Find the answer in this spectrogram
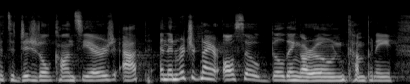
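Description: Moving at a fairly quick pace, the woman's pitch varies in an ordinary way. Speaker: event host introducing a speaker. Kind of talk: speaker introduction at a conference. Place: hall. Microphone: handheld.

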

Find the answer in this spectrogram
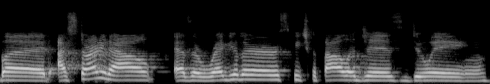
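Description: Against a quiet background, a woman with an American accent talks with ordinary pitch variation. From US South (Texas, family from Louisiana). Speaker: speech coach and speech pathologist; speech coach. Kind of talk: casual interview. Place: home room. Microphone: video call.

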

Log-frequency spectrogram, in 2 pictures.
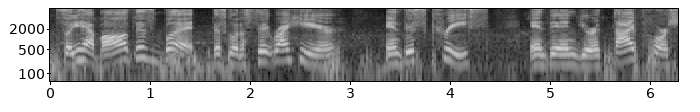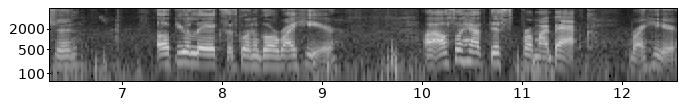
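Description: The speech moves at a fairly slow pace in a dry sound with no echo, over noticeable background noise. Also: woman. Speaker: beauty vlogger. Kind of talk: tutorial. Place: car. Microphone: phone near.

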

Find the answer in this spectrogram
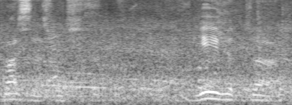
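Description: A man is speaking. Crowd noise fills the background. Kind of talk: interview answer. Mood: warm, amused reminiscing. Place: hall. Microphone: phone near.

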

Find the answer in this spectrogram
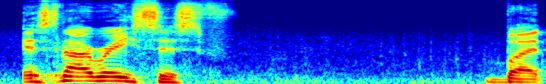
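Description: A man is speaking. His tone is animated. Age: 30s. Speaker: Fortnite streamer and pastor; Fortnite streamer, pastor. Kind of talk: casual gaming livestream chat. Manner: casual, animated. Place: home room. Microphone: studio mic.

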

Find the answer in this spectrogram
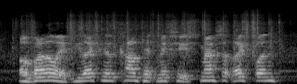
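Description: A man talks at a high pitch while noticeable background noise fills the recording. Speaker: home cooking vlogger. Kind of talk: casual vlog chat. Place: kitchen. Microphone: camera far.

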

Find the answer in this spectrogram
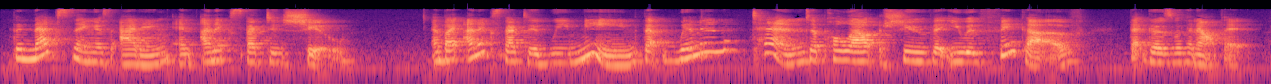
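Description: With audible room echo, a woman speaks at a fairly slow pace. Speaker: presenter. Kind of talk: tutorial. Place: home room.

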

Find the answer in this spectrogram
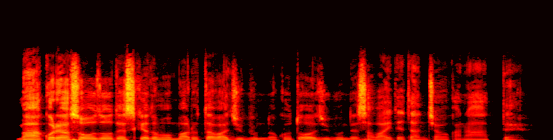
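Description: A man talks in a Kansai accent at a fairly quick pace, with hardly any pauses. His pitch is fairly high and swings very widely over a quiet background. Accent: Kansai Japanese. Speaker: pastor. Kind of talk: sermon. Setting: church. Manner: animated. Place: church.

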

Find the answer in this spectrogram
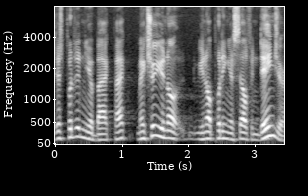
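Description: A man speaks in a fairly high voice with a dark, mellow tone. The background is quiet. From Nepal. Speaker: mountaineer and environmental campaigner; conference speaker. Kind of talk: conference presentation. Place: stage. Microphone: handheld.

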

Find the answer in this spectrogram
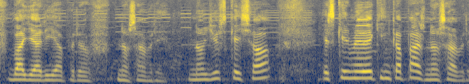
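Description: A woman's fairly high voice at a fairly slow pace, dry sound with no echo. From Valencia, Xeresa; Valencia. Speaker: folk dance teacher. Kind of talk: interview. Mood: warm, slightly bashful. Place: street. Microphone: handheld.

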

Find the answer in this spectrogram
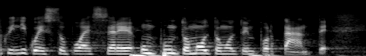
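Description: The speaker is a woman. Her pace is fairly quick. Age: 20s. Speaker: politician. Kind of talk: conference speech. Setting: parliament conference hall. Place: hall. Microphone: podium.

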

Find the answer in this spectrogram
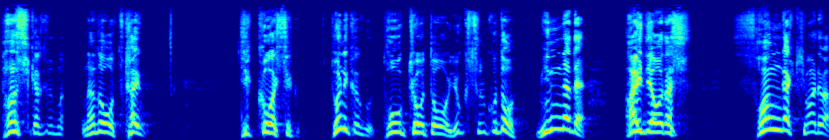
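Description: A man's extremely high voice at a fairly quick pace, with lively intonation, big swings in loudness, long, frequent pauses and a quiet background. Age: 50s. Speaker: political candidate; candidate. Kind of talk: campaign broadcast speech. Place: studio. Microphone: studio mic.

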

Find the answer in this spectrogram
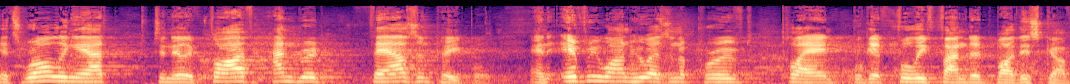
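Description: A man's high-pitched voice with an Australian accent, at a moderate pace with ordinary pitch variation, over light background noise. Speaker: government minister. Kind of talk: parliamentary debate. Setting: parliament chamber. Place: hall. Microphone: podium.

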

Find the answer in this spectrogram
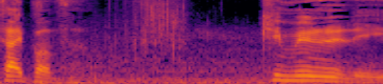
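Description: A man speaks at a moderate pace with a dry sound and no echo, though noticeable background noise is present. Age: 60s. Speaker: van-dwelling nomad, YouTuber. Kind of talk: casual movie review to camera. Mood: opinionated, mildly critical. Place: open country. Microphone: lapel.

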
